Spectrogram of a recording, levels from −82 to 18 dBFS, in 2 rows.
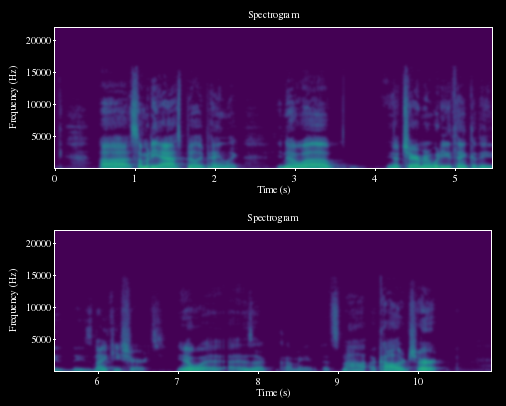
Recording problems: none

